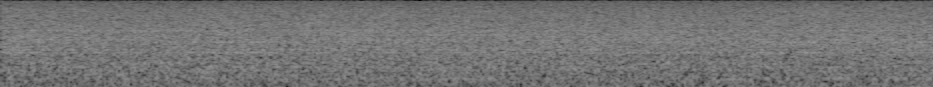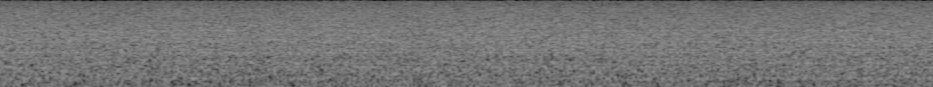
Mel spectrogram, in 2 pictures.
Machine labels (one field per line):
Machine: fan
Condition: abnormal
